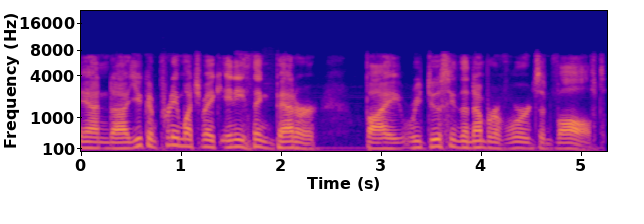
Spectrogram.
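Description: This man has an American accent and a medium pitch with ordinary variation. He talks at a fairly quick pace. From California, San Gabriel Valley near Los Angeles. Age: 60s. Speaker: novelist and marketing professional. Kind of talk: interview conversation. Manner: halting with many fillers.

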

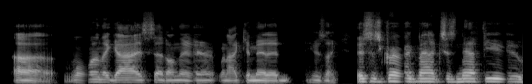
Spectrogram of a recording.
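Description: This man has a fairly low voice and ordinary pitch variation. He speaks at a moderate pace in a Mississippi accent. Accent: US Southern (Mississippi). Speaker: college baseball pitcher. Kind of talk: casual interview.

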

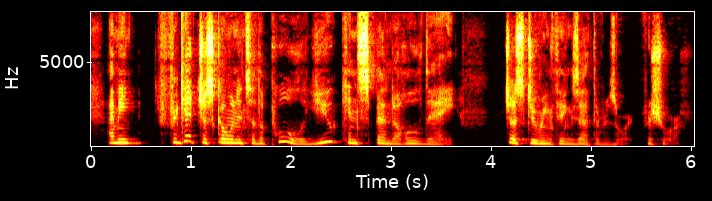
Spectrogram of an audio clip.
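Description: A man's high-pitched voice at a fairly quick clip, with very wide swings in pitch. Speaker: podcast co-host. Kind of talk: casual chat.

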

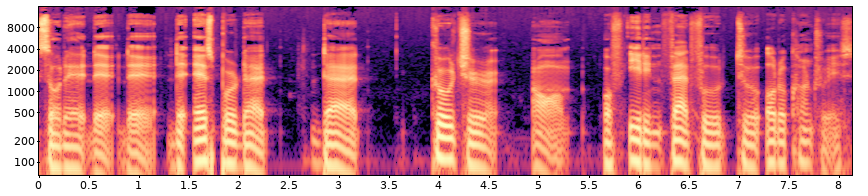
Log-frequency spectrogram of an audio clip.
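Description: A man's very deep, low voice carries vocal fry and lively intonation at a very slow pace. The sound is dry and close with no echo. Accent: Central African. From Equatorial Guinea. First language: Spanish. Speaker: podcast host. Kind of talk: casual monologue, solo podcast talk. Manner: halting, many fillers and restarts.

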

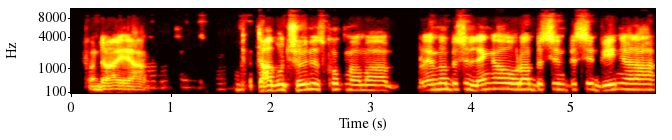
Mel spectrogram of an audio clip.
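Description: A man's high voice at a fairly quick pace, with ordinary pitch variation and long, frequent pauses. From Germany. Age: 50s. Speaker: emigrant. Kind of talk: casual chat.

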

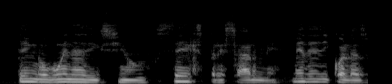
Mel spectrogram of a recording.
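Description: A fairly low-pitched man with a dark, mellow tone at a fairly slow pace, in a dry, close sound with no echo. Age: 30s. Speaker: podcaster sharing personal reflections. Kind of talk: personal monologue. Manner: animated.

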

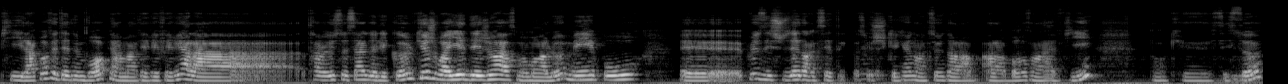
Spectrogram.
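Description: Noticeable background noise sits behind a woman speaking at a medium pitch and moderate pace. Her loudness swings a lot, with ordinary pitch variation. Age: 20s. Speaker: social work technician. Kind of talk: testimony.

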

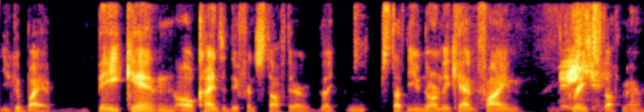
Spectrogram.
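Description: A man speaks with a fairly low pitch. He leaves long, frequent pauses. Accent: Hawaiian. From Hawaii. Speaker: podcast co-host, English teacher. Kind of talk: casual chat.

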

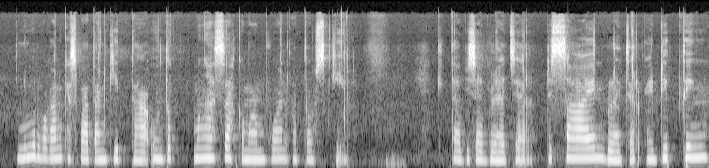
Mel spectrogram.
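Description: Her voice is fairly high, somewhat breathy and dark and mellow in tone, with very even loudness and monotone, flat intonation. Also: fairly slow pace, dry, close sound with no echo. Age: 20s. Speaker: university student. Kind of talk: solo talk.

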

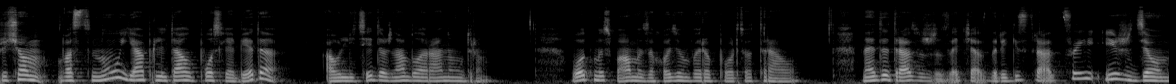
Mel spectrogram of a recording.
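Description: A woman with a normal speaking voice, fairly low in pitch, at a moderate pace with ordinary pitch variation, on a very clean recording with a silent background. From Kazakhstan, Atyrau. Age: 18. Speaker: university student. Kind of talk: personal storytelling.

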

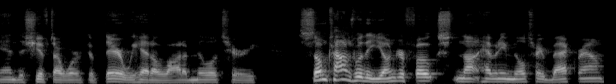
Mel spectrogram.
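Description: In a South Texas accent, a man speaks at a medium pitch with ordinary pitch variation, the sound dry and close with no echo. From Texas Coastal Bend. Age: 60s. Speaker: police chief. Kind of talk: interview. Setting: remote recording.

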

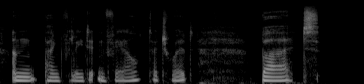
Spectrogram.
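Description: At a moderate pace, a woman with an Irish accent speaks at a fairly low pitch, recorded very cleanly against a silent background with a dry, close sound and no echo. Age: 30s. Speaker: medical doctor and nutritionist. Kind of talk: interview conversation. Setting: in person in Central London.

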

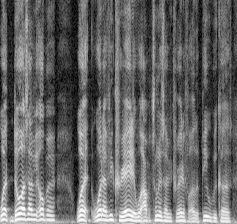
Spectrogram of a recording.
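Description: Speaking at a very fast pace, a man with an American accent uses lively intonation. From Chicago West Side. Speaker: art curator and fashion designer. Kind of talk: interview.

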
